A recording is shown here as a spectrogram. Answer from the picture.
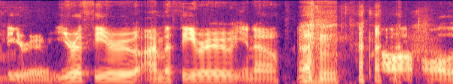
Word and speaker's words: Urithiru: If I remember correct, it's Urithiru. Urithiru is how they say it. Urithiru. I'm a Thiru. Mm-hmm. All of them. Yep. I had Yurethiru, but I'm guessing there's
